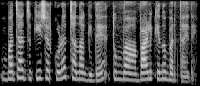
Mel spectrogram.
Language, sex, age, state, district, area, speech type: Kannada, female, 18-30, Karnataka, Davanagere, rural, spontaneous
